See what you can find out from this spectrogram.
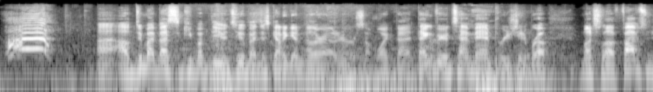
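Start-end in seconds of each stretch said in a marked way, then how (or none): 0.1-0.5 sudden, very high cry; high yelp. Real, not acted. Wordless cry after outburst.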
